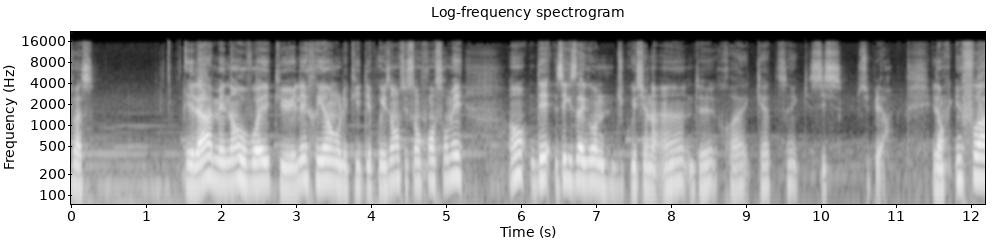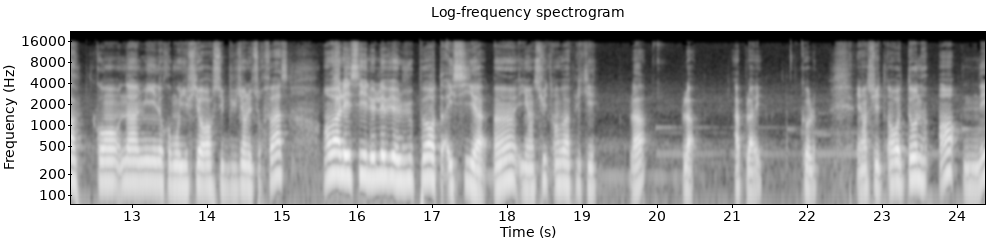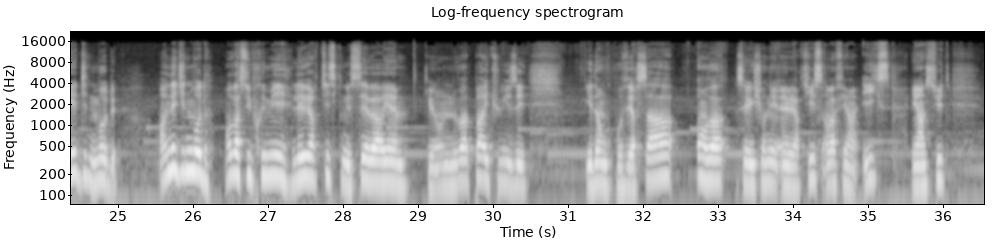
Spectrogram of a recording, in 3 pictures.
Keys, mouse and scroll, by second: 0.0 click, 2.2-2.9 shift+scroll down 4, 2.9-6.0 scroll up 2, 12.0-12.7 scroll down 4, 13.0-16.1 shift+scroll up 3, 19.0-22.1 drag, 22.7 Tab, 23.9-26.9 ctrl+scroll down 2, 32.6 right click, 34.6 x.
